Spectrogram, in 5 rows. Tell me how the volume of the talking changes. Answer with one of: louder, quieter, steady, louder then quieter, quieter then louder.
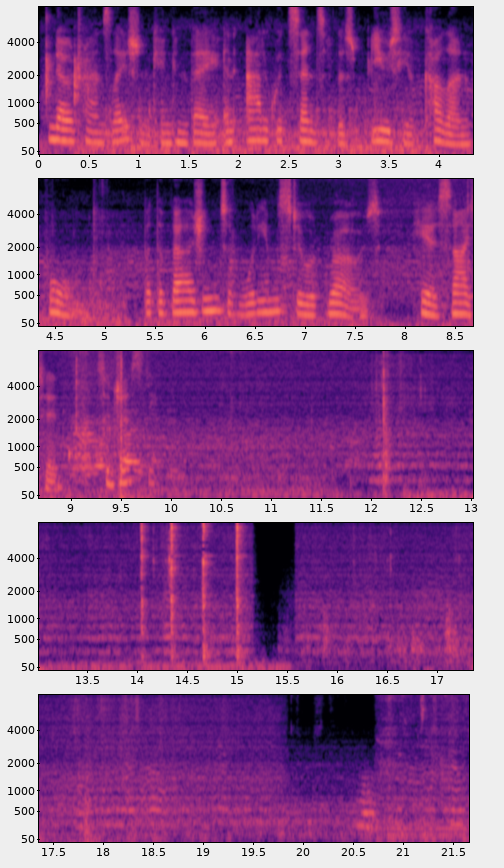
steady.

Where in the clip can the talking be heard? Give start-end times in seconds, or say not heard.
0.0-9.8.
